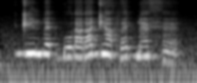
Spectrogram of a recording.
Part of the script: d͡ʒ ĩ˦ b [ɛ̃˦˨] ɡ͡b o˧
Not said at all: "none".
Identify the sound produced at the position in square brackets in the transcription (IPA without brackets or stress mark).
ɛ˦˨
